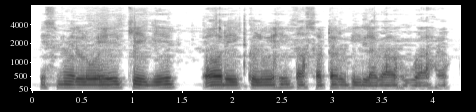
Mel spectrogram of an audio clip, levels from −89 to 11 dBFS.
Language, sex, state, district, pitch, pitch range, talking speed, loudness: Hindi, male, Uttar Pradesh, Gorakhpur, 100 Hz, 95-105 Hz, 180 wpm, -20 LUFS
